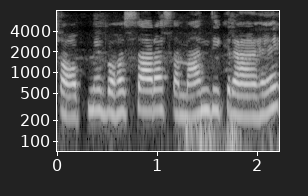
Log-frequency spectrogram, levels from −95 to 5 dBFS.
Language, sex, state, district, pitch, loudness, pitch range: Hindi, female, Uttar Pradesh, Varanasi, 255 Hz, -18 LUFS, 235-280 Hz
